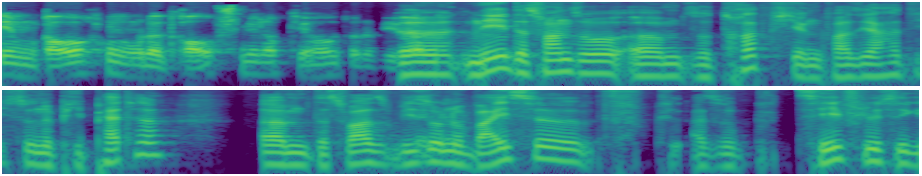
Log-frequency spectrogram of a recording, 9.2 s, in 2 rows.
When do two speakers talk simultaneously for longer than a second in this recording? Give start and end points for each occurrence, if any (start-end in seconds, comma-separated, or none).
none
